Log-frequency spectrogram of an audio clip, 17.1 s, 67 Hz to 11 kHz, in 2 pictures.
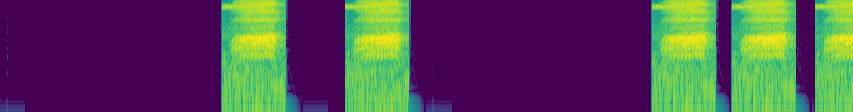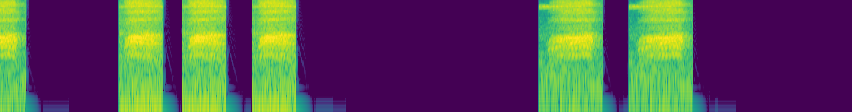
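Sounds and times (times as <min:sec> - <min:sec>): crow cawing: 0:02.3 - 0:02.9, 0:03.6 - 0:04.1, 0:06.6 - 0:08.8, 0:09.7 - 0:11.5, 0:14.0 - 0:15.5.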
